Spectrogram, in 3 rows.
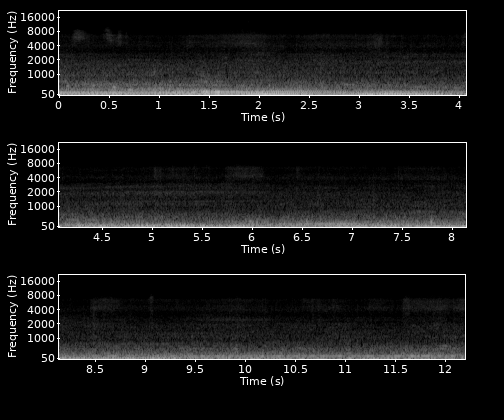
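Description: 2018 BMW M3's twin-turbo inline-six heard from inside the cabin as the car rolls at low speed: a fuller engine note with slight changes in pitch for the first few seconds, then a quieter, steady low hum.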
